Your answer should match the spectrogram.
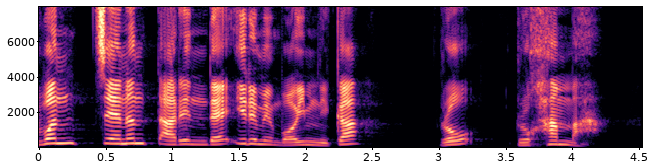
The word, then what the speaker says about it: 로루하마: 로루하마. 로루하마라고 읽는 것이 아니라 로루하마라고 읽어야 됩니다.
